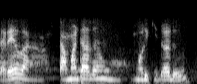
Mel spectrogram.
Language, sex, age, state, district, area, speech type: Telugu, male, 30-45, Andhra Pradesh, N T Rama Rao, urban, conversation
